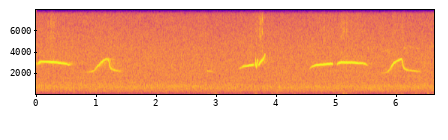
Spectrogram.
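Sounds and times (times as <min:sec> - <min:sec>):
greater pewee singing clear whistles: 0:00.0 - 0:01.7, 0:02.7 - 0:04.0, 0:04.6 - 0:06.5.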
